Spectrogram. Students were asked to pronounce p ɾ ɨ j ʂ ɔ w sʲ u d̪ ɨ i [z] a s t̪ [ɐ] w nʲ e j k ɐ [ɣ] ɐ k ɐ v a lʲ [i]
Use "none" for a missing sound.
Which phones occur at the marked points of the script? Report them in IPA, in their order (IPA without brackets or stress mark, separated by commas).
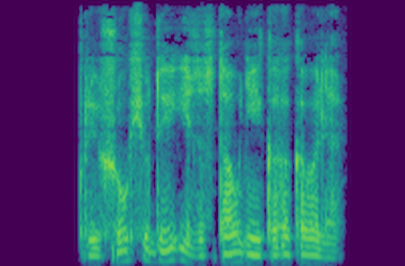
z, a, ɣ, a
